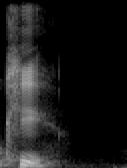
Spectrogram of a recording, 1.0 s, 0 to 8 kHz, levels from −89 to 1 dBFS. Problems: none marked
